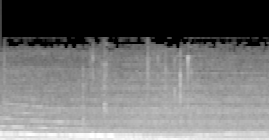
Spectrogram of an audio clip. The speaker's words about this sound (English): There's an ambulance going by.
